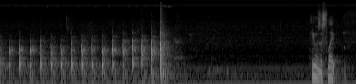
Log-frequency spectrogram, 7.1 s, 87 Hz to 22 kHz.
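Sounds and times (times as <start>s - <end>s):
rapid knocking on a door: 0.0s - 3.5s
speech: 6.3s - 6.9s.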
